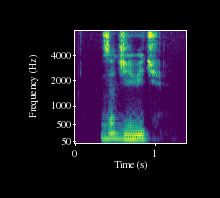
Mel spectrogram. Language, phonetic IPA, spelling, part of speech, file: Polish, [zaˈd͡ʑivʲit͡ɕ], zadziwić, verb, LL-Q809 (pol)-zadziwić.wav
